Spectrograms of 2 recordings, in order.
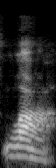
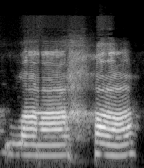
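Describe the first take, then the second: First: The syllable ends cleanly on the vowel. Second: A breathy h sound is added after the vowel. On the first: The speaker calls it right. "it's la" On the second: The speaker calls it wrong. "it's not la ha"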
